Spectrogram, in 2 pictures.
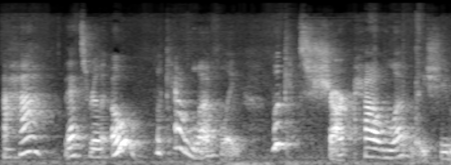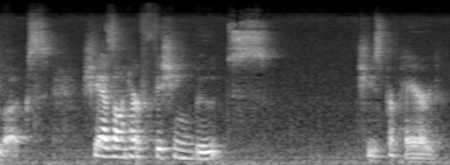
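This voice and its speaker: An older woman reading a picture book aloud to children in an informal way, with chatty, exclaiming asides and drawn-out emphasis. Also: mid-range voice, huge pitch swings, vocal fry, echoey room, slight background noise.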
